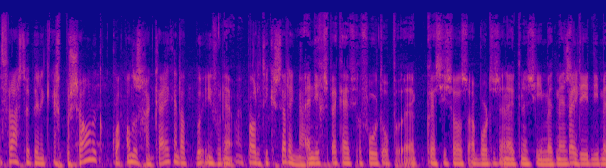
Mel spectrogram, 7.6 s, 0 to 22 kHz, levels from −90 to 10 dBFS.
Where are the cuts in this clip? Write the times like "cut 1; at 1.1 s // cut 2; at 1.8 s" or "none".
cut 1; at 4.4 s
